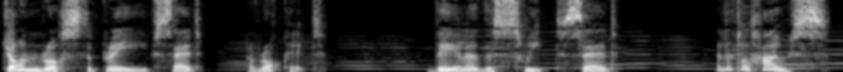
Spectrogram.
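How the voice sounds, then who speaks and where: A woman reading her own picture book aloud in a lilting storytelling manner. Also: on the low side. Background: faint fiddle music.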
